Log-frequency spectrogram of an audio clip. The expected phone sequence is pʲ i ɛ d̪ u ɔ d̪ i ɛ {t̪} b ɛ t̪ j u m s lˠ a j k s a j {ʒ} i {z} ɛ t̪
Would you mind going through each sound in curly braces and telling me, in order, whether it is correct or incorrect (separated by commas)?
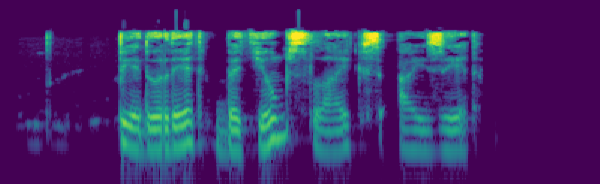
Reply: correct, incorrect, incorrect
